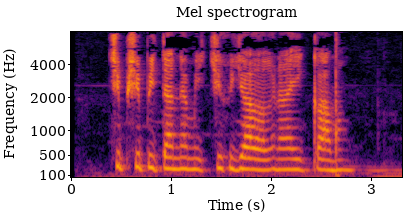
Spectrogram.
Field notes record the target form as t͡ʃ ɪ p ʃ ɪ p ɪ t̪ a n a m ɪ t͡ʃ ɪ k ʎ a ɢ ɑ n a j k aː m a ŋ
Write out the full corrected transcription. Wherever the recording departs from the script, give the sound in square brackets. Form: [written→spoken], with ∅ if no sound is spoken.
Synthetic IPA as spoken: t͡ʃ ɪ p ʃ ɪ p ɪ t̪ a n a m ɪ t͡ʃ ɪ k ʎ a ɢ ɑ n a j k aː m a ŋ

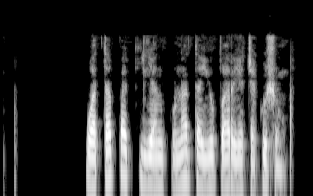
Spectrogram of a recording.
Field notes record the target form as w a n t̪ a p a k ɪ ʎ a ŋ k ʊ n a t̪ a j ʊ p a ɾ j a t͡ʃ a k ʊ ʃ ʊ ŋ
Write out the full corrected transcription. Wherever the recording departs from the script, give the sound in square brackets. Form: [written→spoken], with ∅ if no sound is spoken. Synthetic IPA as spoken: w a [n→∅] t̪ a p a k ɪ ʎ a ŋ k ʊ n a t̪ a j ʊ p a ɾ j a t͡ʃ a k ʊ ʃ ʊ ŋ

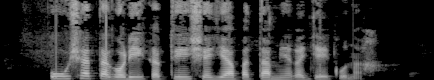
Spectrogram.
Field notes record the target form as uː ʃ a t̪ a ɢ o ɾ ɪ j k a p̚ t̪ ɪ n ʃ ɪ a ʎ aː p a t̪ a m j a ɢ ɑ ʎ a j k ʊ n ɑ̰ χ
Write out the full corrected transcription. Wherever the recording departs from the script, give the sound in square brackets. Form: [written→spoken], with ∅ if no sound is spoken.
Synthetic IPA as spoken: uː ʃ a t̪ a ɢ o ɾ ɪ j k a p̚ t̪ ɪ n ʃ ɪ a ʎ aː p a t̪ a m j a ɢ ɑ ʎ a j k ʊ n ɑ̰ χ

